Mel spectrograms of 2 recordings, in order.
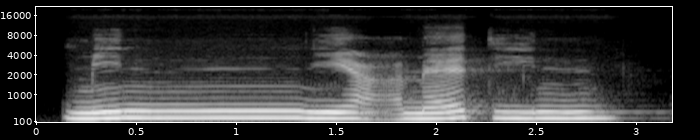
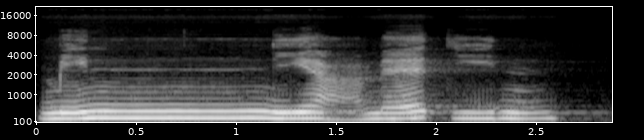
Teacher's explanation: The nun saakinah merges into the letter noon. In this case, the idgham is a complete idgham with ghunnah.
